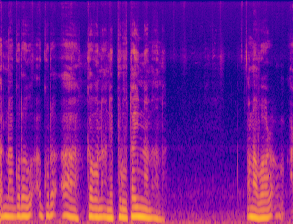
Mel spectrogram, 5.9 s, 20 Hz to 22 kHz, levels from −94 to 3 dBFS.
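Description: Nothing technically wrong turns up anywhere in this bit of speech, so there's no problem to point to or explain.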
